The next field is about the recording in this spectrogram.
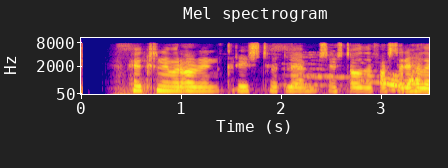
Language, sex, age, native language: Icelandic, female, 14, Icelandic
